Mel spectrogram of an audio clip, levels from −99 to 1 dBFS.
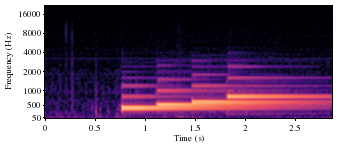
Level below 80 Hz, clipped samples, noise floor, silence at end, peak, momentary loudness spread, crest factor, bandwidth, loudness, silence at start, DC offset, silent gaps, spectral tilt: -72 dBFS; under 0.1%; -66 dBFS; 0 s; -10 dBFS; 12 LU; 12 dB; 2.6 kHz; -20 LUFS; 0.75 s; under 0.1%; none; -8 dB/octave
